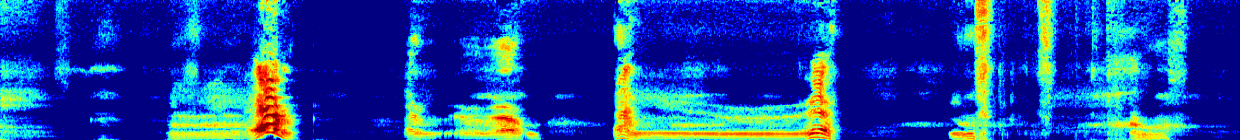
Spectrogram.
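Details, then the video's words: Luna the pet dog meets Daisy and barks at her for the first time: long harmonic growling whines broken by sharp high barks, in several bursts over nine seconds with short silences between. "Luna barking at Daisey for the first time"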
